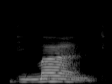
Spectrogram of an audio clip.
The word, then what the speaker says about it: demand: 44 we have demand demand this one is stressed on the second syllable definite this one is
